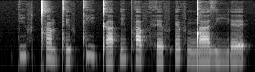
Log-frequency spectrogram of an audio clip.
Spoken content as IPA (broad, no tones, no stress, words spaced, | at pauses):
kifǀʰãbtʼef kʼi kʼaʔɾipʰaf hɛfʔɛ̃f ŋ͡ǃaziːɾɛ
